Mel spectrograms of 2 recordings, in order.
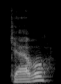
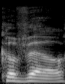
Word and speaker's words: Cavill: correct name is cavil it's not cavell he's not an ice cream cone he's not a [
